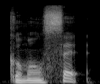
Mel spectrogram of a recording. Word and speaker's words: commençais: You would spell it C-O-M-M-E-N-C with a little cedilla, A-I-S. – That's exactly right. So you put on the cedilla to keep the C sound soft. Otherwise it would be je commençais, and obviously that doesn't sound right. So je commençais, tu commençais, il commençait, elle commençait.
